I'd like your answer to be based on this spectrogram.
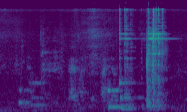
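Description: A knife clinks and scrapes against dishes and a pan in a home kitchen while beef stew is being made, a few short bright metallic taps close by, mixed in with someone talking.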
